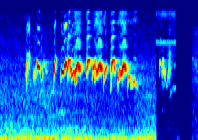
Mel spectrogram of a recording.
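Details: Calling female red-whiskered bulbul meant to provoke males to sing; a rapid run of chirpy, wavering notes for about three seconds, then an abrupt cut and a brief fragment after.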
